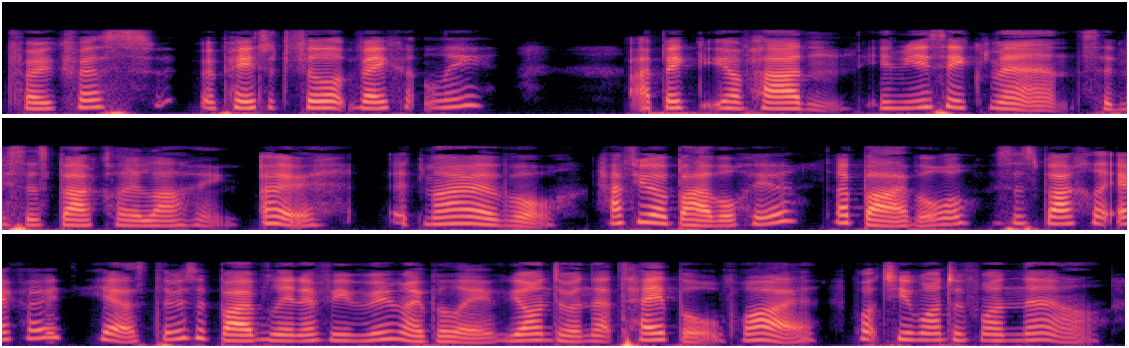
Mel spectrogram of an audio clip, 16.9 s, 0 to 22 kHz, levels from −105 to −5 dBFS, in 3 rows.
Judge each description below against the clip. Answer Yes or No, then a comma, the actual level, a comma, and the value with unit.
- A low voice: No, high, 225 Hz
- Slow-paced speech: No, average, 175 wpm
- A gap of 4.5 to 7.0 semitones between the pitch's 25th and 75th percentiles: No, average, 3.6 semitones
